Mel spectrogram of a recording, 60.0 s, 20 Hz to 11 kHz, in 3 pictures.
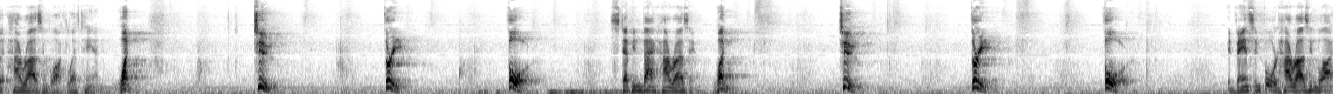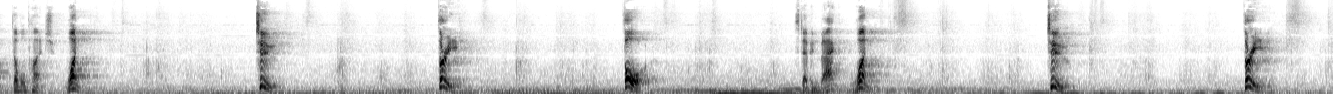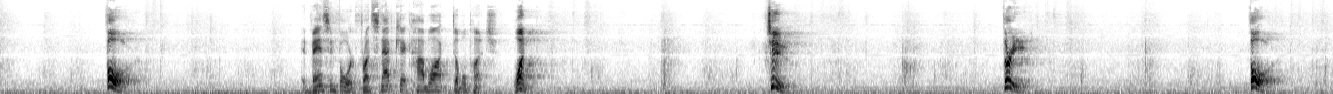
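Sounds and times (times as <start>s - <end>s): man calling out a count: 0.0s - 2.2s, 3.7s - 4.4s, 5.7s - 6.4s, 7.6s - 8.2s, 9.2s - 11.2s, 12.6s - 13.2s, 14.5s - 15.1s, 16.5s - 17.1s, 18.4s - 21.6s, 23.8s - 24.4s, 26.5s - 27.2s, 29.3s - 29.9s, 31.9s - 33.4s, 35.7s - 36.3s, 38.6s - 39.3s, 41.5s - 42.3s, 44.5s - 48.2s, 51.4s - 52.1s, 55.0s - 55.7s, 58.7s - 59.3s
steady low room hum: 0.0s - 59.9s
bare feet on foam mats: 1.8s - 19.6s, 21.0s - 46.1s, 47.8s - 59.9s
bare feet scuffing on mats: 2.2s - 3.7s, 4.4s - 5.7s, 6.4s - 7.6s, 8.2s - 9.6s, 24.4s - 26.4s, 48.3s - 54.9s, 55.6s - 58.5s.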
